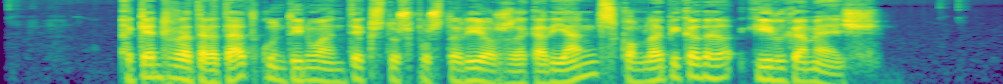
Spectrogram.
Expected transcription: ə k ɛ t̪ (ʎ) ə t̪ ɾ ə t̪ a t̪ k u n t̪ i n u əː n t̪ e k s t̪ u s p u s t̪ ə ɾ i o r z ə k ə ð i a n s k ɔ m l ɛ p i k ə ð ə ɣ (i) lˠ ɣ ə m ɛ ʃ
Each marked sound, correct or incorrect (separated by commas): incorrect, correct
